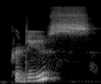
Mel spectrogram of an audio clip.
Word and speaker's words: produce: about particularly the word produce and produce and a pattern that happens for words that can be pronounced that are pronounced differently as a noun or a verb so when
